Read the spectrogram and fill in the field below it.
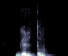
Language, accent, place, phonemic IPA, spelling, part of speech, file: French, France, Lyon, /ɡœl.tɔ̃/, gueuleton, noun, LL-Q150 (fra)-gueuleton.wav
- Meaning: blowout, feast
